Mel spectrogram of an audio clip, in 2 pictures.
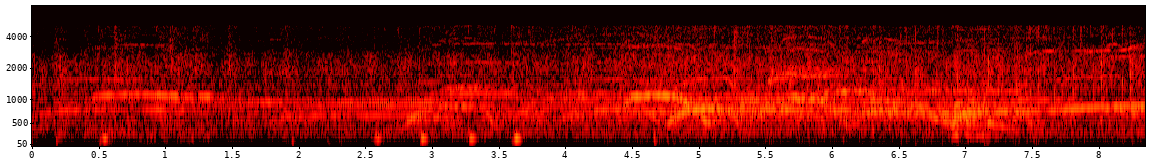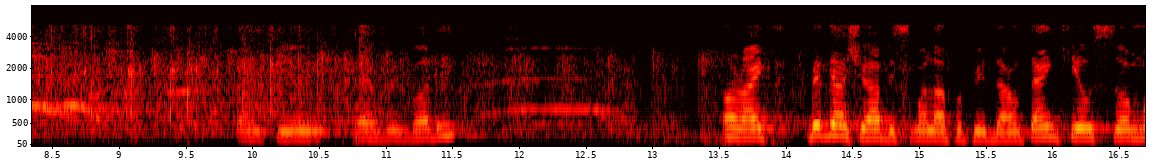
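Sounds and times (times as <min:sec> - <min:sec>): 
scattered voices and cheers: 0:00.0 - 0:10.3, 0:11.8 - 0:12.8
large audience clapping: 0:00.0 - 0:15.7
speech: 0:10.9 - 0:11.7, 0:13.5 - 0:16.6.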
